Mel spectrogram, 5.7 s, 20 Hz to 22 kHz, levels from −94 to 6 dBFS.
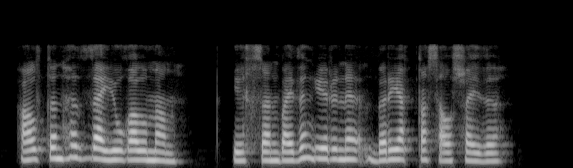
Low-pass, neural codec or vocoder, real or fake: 7.2 kHz; codec, 16 kHz, 2 kbps, FunCodec, trained on Chinese and English, 25 frames a second; fake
